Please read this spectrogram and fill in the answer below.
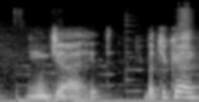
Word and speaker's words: Mojahed: Hi, for you and for your audience, you can pronounce my name as Mojahed, Mojahed, Mojahed.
